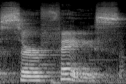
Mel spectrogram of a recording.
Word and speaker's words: surface: this word surface then the two syllables sort of sound equally strong surface surface du du du du and we want this word to sound like d d so we need to reduce that face to F so that we have surface surface the fourth word is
